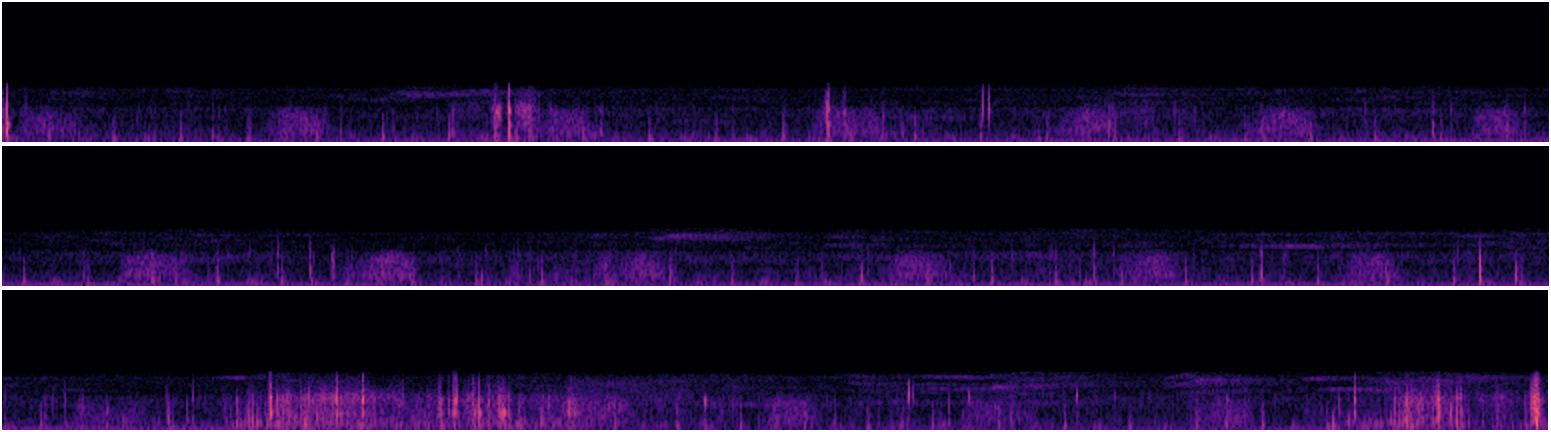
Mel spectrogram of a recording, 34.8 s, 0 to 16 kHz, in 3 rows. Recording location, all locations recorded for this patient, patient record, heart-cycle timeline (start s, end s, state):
mitral valve (MV)
aortic valve (AV)+mitral valve (MV)
#Age: Child
#Sex: Female
#Height: 99.0 cm
#Weight: 17.6 kg
#Pregnancy status: False
#Murmur: Absent
#Murmur locations: nan
#Most audible location: nan
#Systolic murmur timing: nan
#Systolic murmur shape: nan
#Systolic murmur grading: nan
#Systolic murmur pitch: nan
#Systolic murmur quality: nan
#Diastolic murmur timing: nan
#Diastolic murmur shape: nan
#Diastolic murmur grading: nan
#Diastolic murmur pitch: nan
#Diastolic murmur quality: nan
#Outcome: Abnormal
#Campaign: 2014 screening campaign
0.00	0.57	unannotated
0.57	0.82	diastole
0.82	0.92	S1
0.92	1.06	systole
1.06	1.16	S2
1.16	1.32	diastole
1.32	1.42	S1
1.42	1.56	systole
1.56	1.66	S2
1.66	1.84	diastole
1.84	1.92	S1
1.92	2.04	systole
2.04	2.16	S2
2.16	2.34	diastole
2.34	2.42	S1
2.42	2.53	systole
2.53	2.66	S2
2.66	2.82	diastole
2.82	2.92	S1
2.92	3.06	systole
3.06	3.16	S2
3.16	3.35	diastole
3.35	34.80	unannotated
